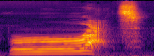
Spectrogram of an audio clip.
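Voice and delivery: "rat" with the R drawn right out; slow word. Shown as a demonstration. Teacher naming the first sound, "rat" stretched out slowly. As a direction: hold the R of "rat" before finishing. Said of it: "I'm gonna say it slowly".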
